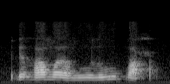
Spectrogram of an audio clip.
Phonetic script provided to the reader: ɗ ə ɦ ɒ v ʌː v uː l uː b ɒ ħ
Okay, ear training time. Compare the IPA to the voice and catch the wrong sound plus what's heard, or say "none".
none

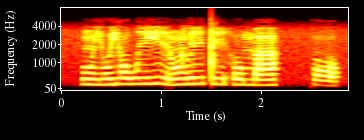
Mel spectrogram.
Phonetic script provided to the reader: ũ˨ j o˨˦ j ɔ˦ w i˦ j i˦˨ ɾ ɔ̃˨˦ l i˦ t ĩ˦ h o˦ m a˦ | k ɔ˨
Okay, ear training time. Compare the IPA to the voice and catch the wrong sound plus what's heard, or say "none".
ĩ˦ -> i˦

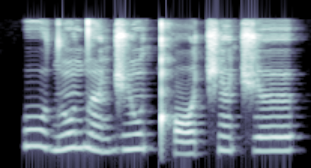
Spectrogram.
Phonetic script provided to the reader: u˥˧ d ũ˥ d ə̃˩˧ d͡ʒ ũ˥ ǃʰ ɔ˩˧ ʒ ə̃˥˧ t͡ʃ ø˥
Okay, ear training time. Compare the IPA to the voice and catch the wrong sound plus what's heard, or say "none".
ʒ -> t͡ʃ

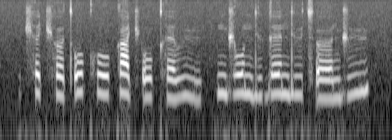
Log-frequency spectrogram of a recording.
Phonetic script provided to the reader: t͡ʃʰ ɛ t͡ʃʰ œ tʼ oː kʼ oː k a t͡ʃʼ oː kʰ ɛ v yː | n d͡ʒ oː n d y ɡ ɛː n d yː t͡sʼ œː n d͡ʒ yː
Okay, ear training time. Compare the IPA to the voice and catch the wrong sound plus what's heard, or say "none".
kʼ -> kʰ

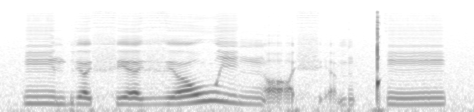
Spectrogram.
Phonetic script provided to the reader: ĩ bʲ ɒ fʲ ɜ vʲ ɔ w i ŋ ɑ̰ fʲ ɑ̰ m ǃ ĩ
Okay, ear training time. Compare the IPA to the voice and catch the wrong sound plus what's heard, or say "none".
none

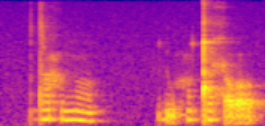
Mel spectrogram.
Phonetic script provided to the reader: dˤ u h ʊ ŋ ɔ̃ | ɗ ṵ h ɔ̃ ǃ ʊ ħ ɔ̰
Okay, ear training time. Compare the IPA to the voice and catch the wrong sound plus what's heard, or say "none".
none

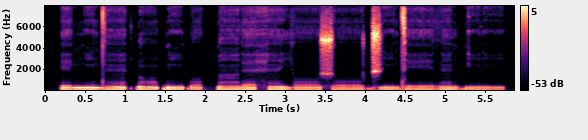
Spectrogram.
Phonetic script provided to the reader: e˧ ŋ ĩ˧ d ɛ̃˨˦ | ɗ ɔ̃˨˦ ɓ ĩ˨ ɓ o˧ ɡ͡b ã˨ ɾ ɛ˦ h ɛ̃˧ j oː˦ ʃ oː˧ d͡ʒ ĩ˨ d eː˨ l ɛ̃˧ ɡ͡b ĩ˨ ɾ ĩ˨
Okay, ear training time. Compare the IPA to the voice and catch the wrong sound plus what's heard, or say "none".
none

